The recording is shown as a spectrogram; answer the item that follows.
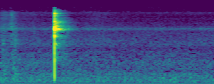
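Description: A single short, sharp click about half a second in, from a makeup compact or palette case being handled. Otherwise near silence with faint room tone.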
